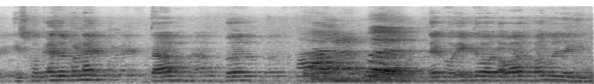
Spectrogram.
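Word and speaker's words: تبّ: اس کو تب اس طرح نہیں پڑھنا، یہ تو ساکن کا تلفظ ہے. صحیح ہے. اس کو کیسے پڑھنا ہے؟ تب.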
